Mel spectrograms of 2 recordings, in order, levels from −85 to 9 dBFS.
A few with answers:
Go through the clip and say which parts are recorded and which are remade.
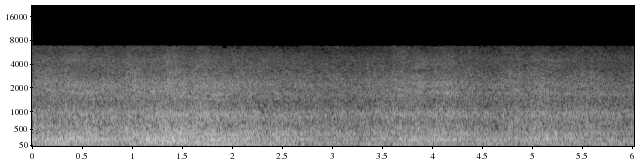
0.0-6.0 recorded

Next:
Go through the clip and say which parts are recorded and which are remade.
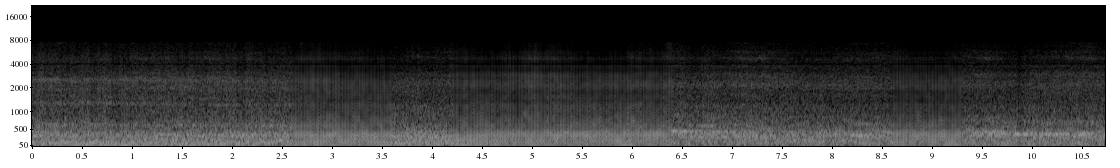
0.0-2.6 recorded; 2.6-3.6 remade; 3.6-4.2 recorded; 4.2-6.4 remade; 6.4-8.6 recorded; 8.6-9.3 remade; 9.3-10.7 recorded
